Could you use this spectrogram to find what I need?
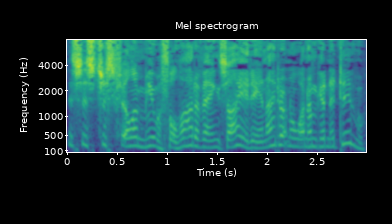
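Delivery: feeble, weak, high little voice. Retelling what they said to a senior supervisor, in a weak voice. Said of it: "in kind of a weak voice".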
